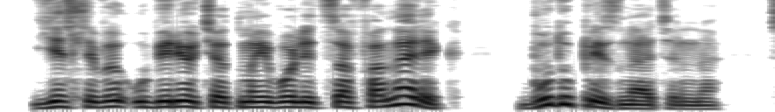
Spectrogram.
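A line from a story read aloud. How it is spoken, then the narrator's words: Calm reply. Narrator (Russian): спокойно ответила девушка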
